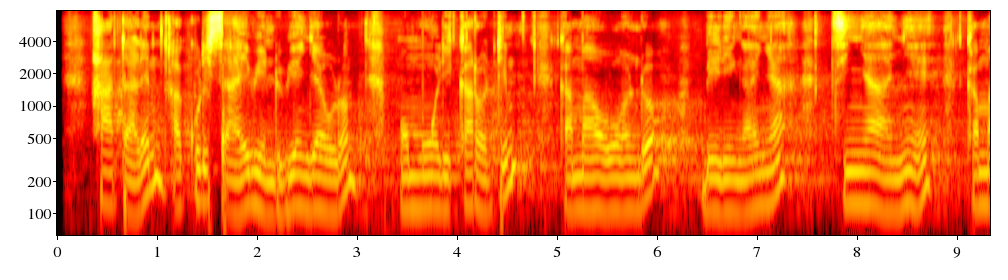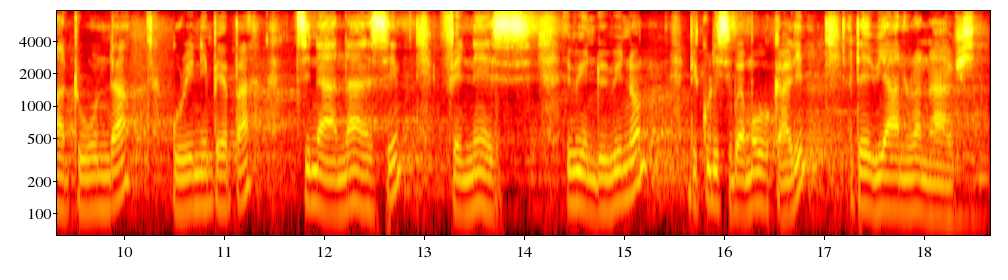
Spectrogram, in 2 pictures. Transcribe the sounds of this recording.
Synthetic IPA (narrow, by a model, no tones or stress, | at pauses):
xatalexakulisaeβiːnduβje̞ːɲɟawulo̞mumulikaɾo̞tikamawoːndo̞βiliŋɡaɲa | t͡siɲaɲe | kamatuːnda | ɡ̥uɾinipe̞pa | t͡sinanasi | fe̞nesi̥ | eβiːnduβino̞βikulisiβwamuβukaliateβjanulanaβi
